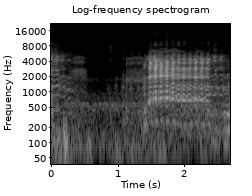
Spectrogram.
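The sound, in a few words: Nigerian dwarf and Nubian hybrid baby goats bleating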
